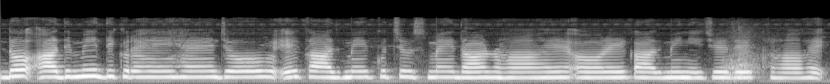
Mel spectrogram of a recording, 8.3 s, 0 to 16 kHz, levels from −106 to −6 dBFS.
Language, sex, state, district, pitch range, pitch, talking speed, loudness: Hindi, female, Haryana, Charkhi Dadri, 210-225 Hz, 215 Hz, 145 wpm, -15 LUFS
